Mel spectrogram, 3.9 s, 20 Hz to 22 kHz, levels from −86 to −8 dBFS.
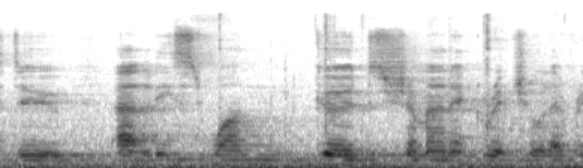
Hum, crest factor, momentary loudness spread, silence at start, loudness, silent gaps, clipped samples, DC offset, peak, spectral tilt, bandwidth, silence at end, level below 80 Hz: none; 16 dB; 7 LU; 0 s; -30 LUFS; none; under 0.1%; under 0.1%; -12 dBFS; -5.5 dB/octave; 15.5 kHz; 0 s; -34 dBFS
